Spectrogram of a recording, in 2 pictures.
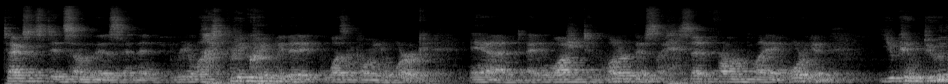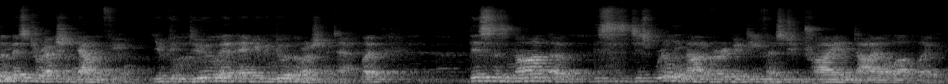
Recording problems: off-mic speech; far
room echo; noticeable; dies away in 0.8 s
voice in the background; faint; throughout; 25 dB below the speech

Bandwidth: 16 kHz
